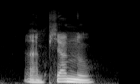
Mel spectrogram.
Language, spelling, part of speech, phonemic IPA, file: French, piano, noun, /pja.no/, Fr-piano.ogg
- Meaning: piano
